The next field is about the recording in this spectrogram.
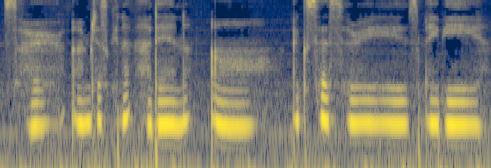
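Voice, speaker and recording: A woman whispering softly and breathily in a gentle, musing way as she gives ASMR commentary on a game. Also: sits low, flat delivery, a little hiss or hum. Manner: gentle, unhurried, musing aloud. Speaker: ASMR streamer playing a house-decorating game.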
